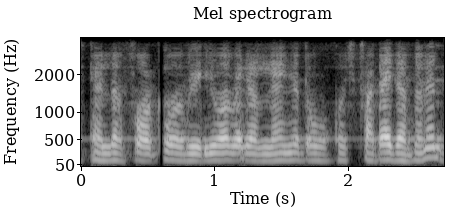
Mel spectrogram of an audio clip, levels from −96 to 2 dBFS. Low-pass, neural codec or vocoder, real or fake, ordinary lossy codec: 3.6 kHz; codec, 24 kHz, 1 kbps, SNAC; fake; Opus, 64 kbps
